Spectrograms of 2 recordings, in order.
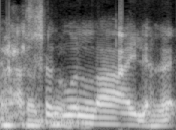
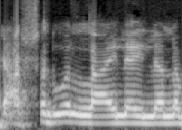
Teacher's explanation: এই যে এটা হচ্ছে ইয়ার মালুম, এই যে আপনার আরবি পড়ার ক্ষেত্রে ইয়ার মালুম পড়ছিলেন না, মনে আছে? যে হ্যাঁ, নুন সাকিনের পরে যদি লাম থাকে তাহলে নুন সাকিনটা উচ্চারণ হবে না, এটা ড্রপ হয়ে উচ্চারণ হবে না, রাইট ড্রপ হয়ে লামকে ধরবে।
